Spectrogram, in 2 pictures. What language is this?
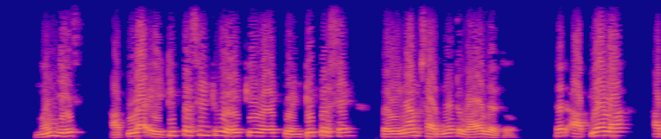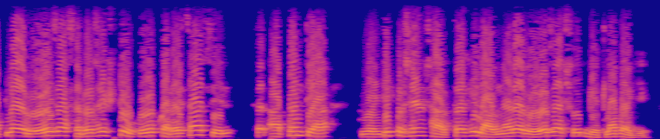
Marathi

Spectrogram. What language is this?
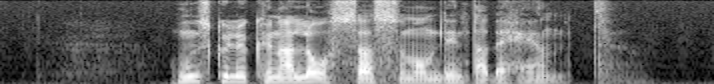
Swedish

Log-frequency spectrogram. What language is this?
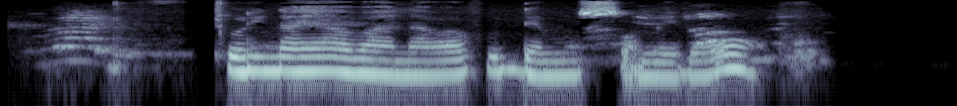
Ganda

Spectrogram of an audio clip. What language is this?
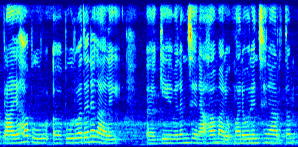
Sanskrit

